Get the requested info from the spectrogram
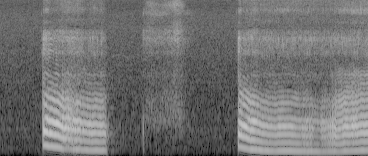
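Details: Pug (flat-faced dog) snoring: two loud, whistling, tone-like snores with falling pitch and a soft breath between them; snoring.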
